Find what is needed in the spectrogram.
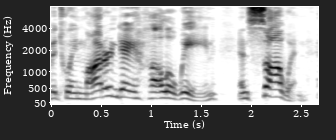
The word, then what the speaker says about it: Samhain: Samhain. – Samhain. All right. Samhain. Now, again, it's spelled S-A-M-H-A-I-N, Samhain.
